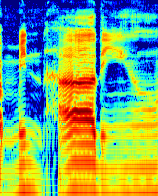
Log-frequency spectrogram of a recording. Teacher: ناک میں آواز چھپائی نہیں جائے گی اور زبان سامنے والے مسوڑوں کو چھو دے تو یہ اظہار ہو جائے گا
